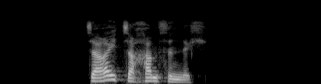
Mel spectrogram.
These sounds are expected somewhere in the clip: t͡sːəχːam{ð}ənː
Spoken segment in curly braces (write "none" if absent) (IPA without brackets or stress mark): θ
